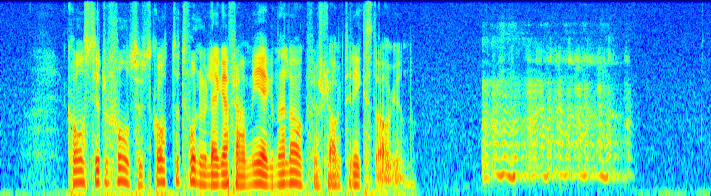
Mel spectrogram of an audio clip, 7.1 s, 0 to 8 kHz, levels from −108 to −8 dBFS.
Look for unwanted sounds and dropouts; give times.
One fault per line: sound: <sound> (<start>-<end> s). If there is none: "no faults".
sound: throat clearing (4.8-6.4 s)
